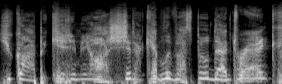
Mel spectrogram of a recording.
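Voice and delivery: mildly acted exasperated cursing; imitated angry cussing. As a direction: retell a dad's angry outburst. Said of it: "ever heard him cuss so much".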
